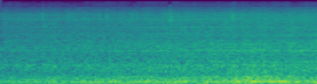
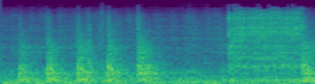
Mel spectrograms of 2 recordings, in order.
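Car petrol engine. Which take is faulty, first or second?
second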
